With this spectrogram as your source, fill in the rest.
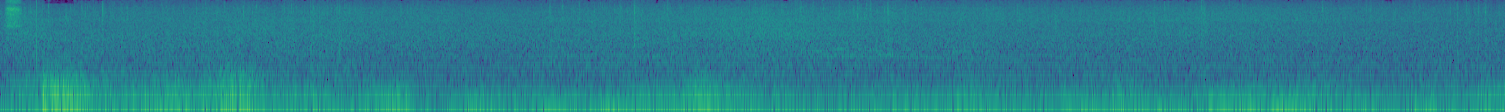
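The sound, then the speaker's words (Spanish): A thunderstorm with steady rain hissing throughout and low thunder rumbling repeatedly, with heavy rolls near the start and again midway, wind-like noise underneath, no voices. “Entonces empezó el viento, la lluvia y una gran tormenta llegó al bosque de nuestros amigos.”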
